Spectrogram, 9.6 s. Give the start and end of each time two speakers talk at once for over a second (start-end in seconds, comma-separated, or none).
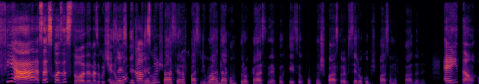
2.2-3.6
